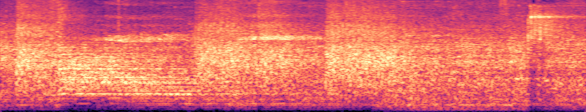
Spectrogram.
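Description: Loud, unbroken din of a Taiwanese temple ritual: dense noise with steady ringing tones through it, from the ceremony's music and the crowd.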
